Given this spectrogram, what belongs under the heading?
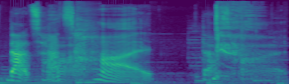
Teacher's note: With the vocal fry, she goes, that's hot.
